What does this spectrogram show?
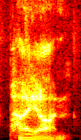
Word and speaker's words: Payan: I'm going to say this is Payan, and her podcast is called Planted with Payan. Is that how I pronounce everything? Payan. Payan or Paya? Payan. You got it.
